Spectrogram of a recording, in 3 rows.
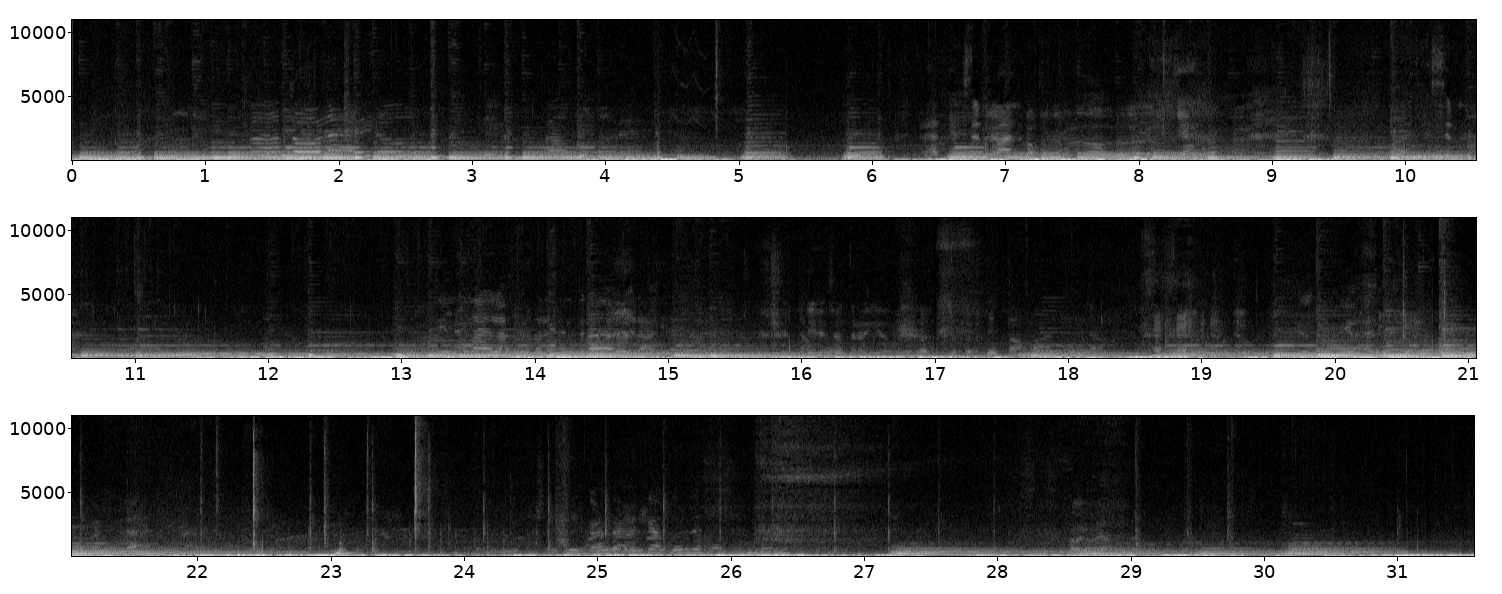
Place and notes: Leioa bellas artes campa ambiente giroa
Friday, december 11th... musical environment in the field of the faculty of fine arts.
